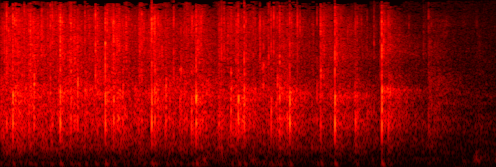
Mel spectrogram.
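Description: A crowd bursts into steady applause for a man who just received Christ as Savior, many hands clapping in a dense, continuous patter that holds strong before gradually tapering off at the end.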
